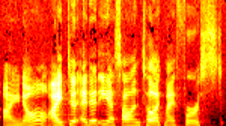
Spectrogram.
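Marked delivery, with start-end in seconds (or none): none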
